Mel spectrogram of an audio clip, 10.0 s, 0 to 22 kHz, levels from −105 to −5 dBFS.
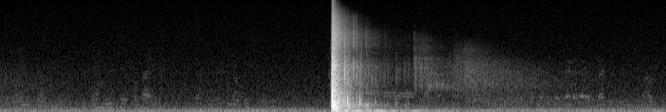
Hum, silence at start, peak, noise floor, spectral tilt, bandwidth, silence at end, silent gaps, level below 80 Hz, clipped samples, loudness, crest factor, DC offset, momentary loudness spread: none; 5 s; 0 dBFS; -58 dBFS; -5.5 dB/octave; over 20 kHz; 4.3 s; none; -38 dBFS; under 0.1%; -14 LUFS; 24 dB; under 0.1%; 31 LU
